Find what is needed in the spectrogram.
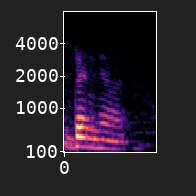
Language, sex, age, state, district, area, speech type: Kannada, female, 45-60, Karnataka, Davanagere, rural, conversation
